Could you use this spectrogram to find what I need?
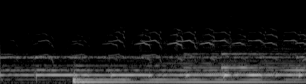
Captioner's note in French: cris des mouettes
